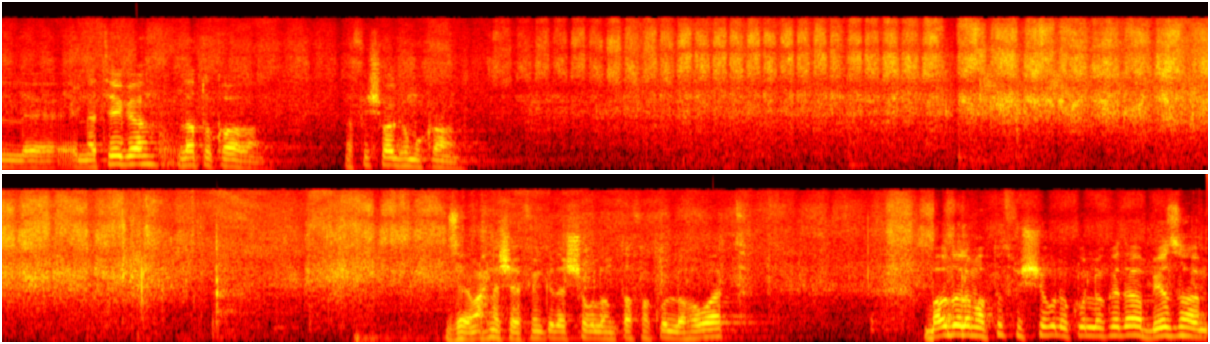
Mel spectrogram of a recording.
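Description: Hands rub and scrub over a wooden surface with a soft, steady swishing.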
